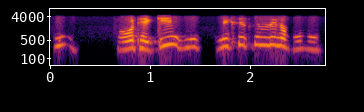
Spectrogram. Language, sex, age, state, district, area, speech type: Assamese, female, 30-45, Assam, Nalbari, rural, conversation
